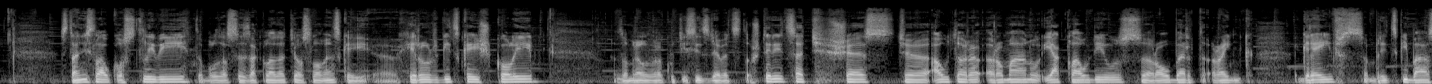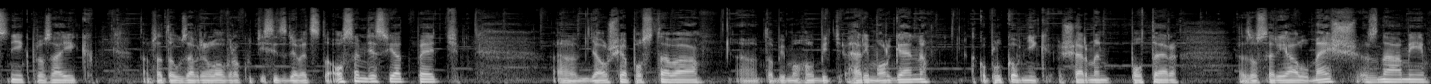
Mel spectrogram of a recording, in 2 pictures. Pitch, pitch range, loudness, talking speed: 100 Hz, 90-110 Hz, -17 LUFS, 95 wpm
